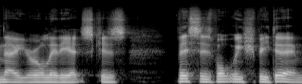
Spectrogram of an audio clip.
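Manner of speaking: plain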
